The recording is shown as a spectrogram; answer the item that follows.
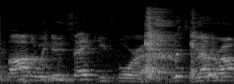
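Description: A single cough, sharp and short, about three-quarters of the way through, among people speaking indistinctly.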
